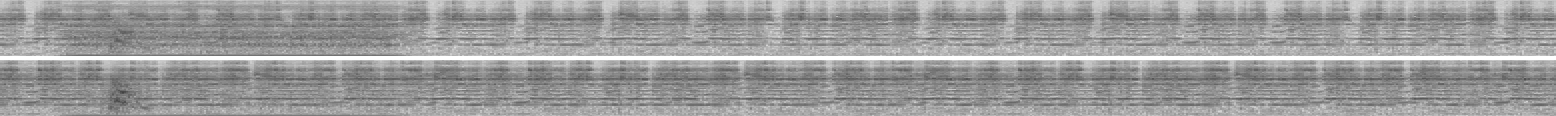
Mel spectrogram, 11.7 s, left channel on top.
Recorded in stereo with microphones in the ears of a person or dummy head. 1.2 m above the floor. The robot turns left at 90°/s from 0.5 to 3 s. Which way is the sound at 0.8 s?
60° right.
